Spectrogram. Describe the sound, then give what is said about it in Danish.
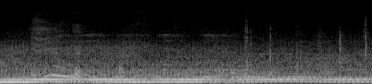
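A lawn mower engine runs steadily, a continuous low droning hum with a buzzy, even tone and slight wavering in pitch, holding at a constant loudness throughout. “Det, er i hvert fald, det vil i hvert fald være synd at læse op til plæneklipperen her.”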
